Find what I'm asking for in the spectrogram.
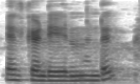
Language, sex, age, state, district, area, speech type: Malayalam, female, 45-60, Kerala, Kasaragod, rural, spontaneous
